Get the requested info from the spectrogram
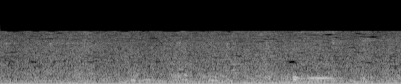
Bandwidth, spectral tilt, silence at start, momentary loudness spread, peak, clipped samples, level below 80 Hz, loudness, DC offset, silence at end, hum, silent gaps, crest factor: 5 kHz; -7.5 dB/octave; 0 s; 5 LU; -4 dBFS; under 0.1%; -32 dBFS; -23 LUFS; 6%; 0 s; none; none; 18 dB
